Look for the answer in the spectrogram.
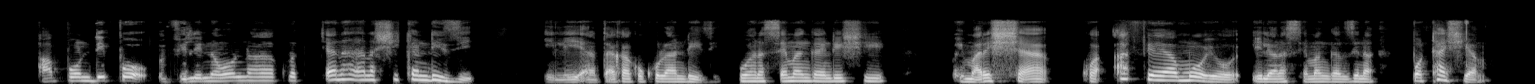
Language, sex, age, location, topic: Swahili, male, 36-49, Wajir, agriculture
